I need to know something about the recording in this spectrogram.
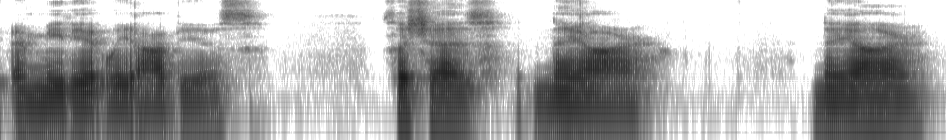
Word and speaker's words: ne'ar: Ne'ar means my, which in Mando'a is ner. So the only difference here is that it adds an extra syllable.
